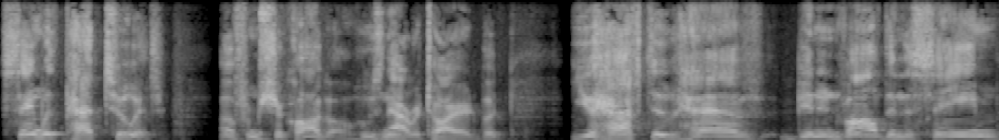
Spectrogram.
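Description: A man talks with a New York accent. His pace is fairly slow. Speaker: lawyer and author. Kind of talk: interview.

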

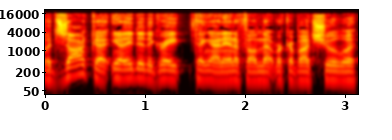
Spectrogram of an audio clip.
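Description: Speaking at a very fast pace in an American accent, a man with a medium-pitched voice comes through on a very clean, silent-background recording with a dry, close sound and no echo. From Pennsylvania, Wilkes-Barre. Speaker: sports broadcaster, former football PR man. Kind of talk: interview, casual storytelling. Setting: live event in a conference hall. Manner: animated, many fillers and repetitions.

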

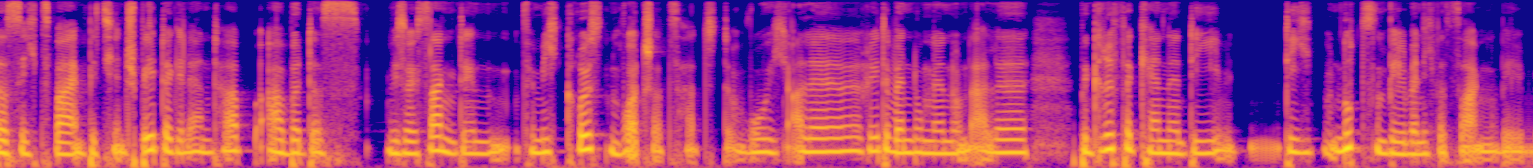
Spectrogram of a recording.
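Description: Somewhat breathy and dark, mellow in tone, a woman speaks at medium pitch and a moderate pace with fairly even intonation, the sound dry and close with no echo. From Austria, Tyrol. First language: Serbo-Croatian (speaking German). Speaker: journalist and podcast host. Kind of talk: personal monologue.

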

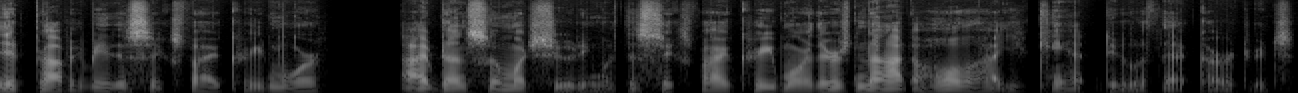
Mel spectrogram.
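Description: Very fast and flat in a monotone, a man speaks at a fairly low pitch with vocal fry in a dry, close sound with no echo. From US Midwest (northern Ohio). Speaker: retired ballistics scientist. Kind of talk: casual interview conversation. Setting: studio.

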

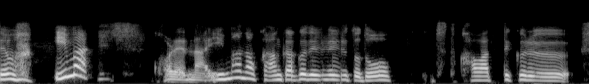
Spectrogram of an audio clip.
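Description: Her fairly high voice moves at a fairly slow pace with long, frequent pauses, showing ordinary pitch variation and big swings in loudness. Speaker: writer and activist. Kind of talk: casual interview.

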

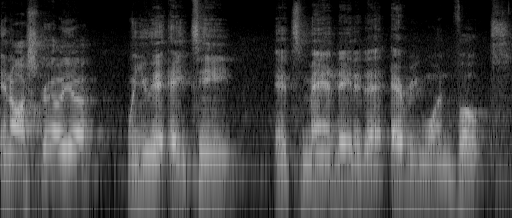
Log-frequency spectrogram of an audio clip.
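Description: A man speaks at a fairly slow pace in a fairly high pitch. His pitch variation is ordinary. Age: 30s. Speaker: podcast host, former NFL player. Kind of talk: casual chat.

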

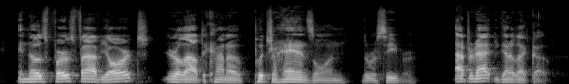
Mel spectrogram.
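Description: A man with an American accent has an unremarkable speaking voice at medium pitch with ordinary pitch variation. He talks at a fairly quick pace on a very clean recording with a silent background. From Pittsburgh, US. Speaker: football fan explaining the sport. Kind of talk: casual chat.

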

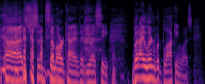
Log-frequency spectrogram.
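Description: On a very clean recording with a silent background, a man with an American accent speaks at a moderate pace in a plain, everyday voice. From US Northeast, Long Island, New York. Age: 40s. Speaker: actor. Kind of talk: casual chat.

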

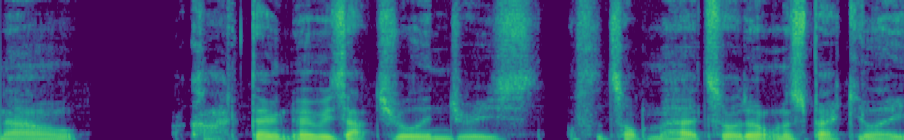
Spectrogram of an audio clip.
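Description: Pitched fairly low, a man talks at a very fast pace. The sound is dry and close with no echo. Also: very clean recording, silent background. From Britain. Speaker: F1 podcast panelist. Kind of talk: casual chat.

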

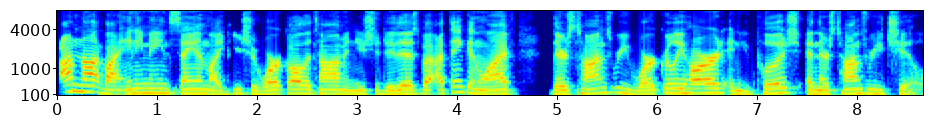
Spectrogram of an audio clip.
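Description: With an East Texas accent and a bright, sharp tone, a man with a fairly high voice speaks at a fairly quick pace with hardly any pauses and ordinary pitch variation against a quiet background. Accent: East Texas Southern US. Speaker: real estate agent and coach. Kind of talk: interview conversation.

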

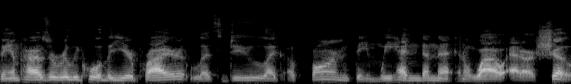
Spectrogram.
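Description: A plain, everyday voice moves at a moderate pace with hardly any pauses and ordinary pitch variation. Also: man, fairly low pitch for a man. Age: 30s. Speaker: haunted house creator. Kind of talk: interview.

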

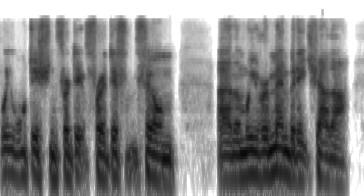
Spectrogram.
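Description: A medium-pitched man with a Southeast London accent, in a dry, close sound with no echo. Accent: London (south-east). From South East London. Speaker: actor. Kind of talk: casual interview chat.

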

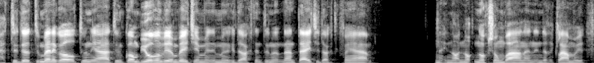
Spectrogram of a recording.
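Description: A man with an ordinary speaking voice talks at a fairly quick pace and medium pitch, with fairly even intonation, on a very clean recording with a silent background. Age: 30s. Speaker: artist, PSV supporter. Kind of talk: casual chat.

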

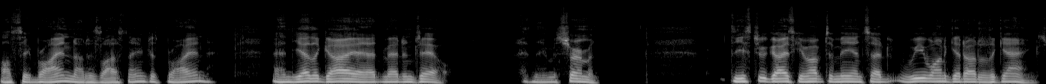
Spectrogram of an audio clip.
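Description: Medium pitch from a man, dark and mellow in tone, at a moderate pace with ordinary pitch variation and long, frequent pauses. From Saskatchewan, Canada. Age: 80s. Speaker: former priest and chaplain who helps gang members leave gangs. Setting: studio.

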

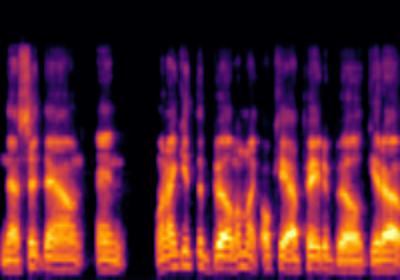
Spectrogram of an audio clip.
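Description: A man speaks with a Brooklyn accent against a quiet background. His pace is moderate. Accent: New York (Brooklyn). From Brooklyn, New York. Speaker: rapper and recording artist. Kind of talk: casual interview chat.

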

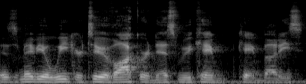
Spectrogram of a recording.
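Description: A man with an American accent speaks at a fairly low pitch with vocal fry. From Oklahoma (small town). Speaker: country singer and tequila brand founder. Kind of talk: casual interview chat.

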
